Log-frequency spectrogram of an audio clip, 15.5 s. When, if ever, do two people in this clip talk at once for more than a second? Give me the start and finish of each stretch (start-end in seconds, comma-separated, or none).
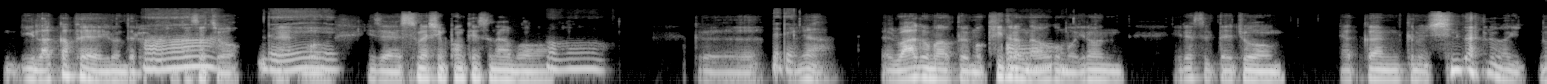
1.4-3.3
